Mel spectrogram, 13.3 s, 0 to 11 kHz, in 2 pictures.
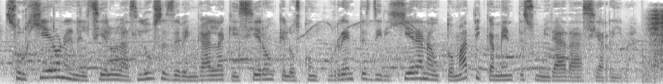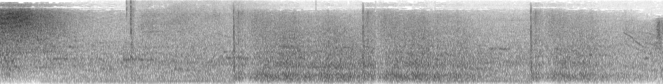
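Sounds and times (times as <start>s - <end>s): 
speech: 0.1s - 6.7s
dense continuous crackling roar: 6.4s - 13.2s
gunshots fired at a crowded public gathering: 6.4s - 13.2s.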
